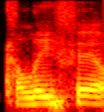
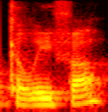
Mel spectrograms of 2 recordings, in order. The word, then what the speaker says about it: Khalifeh: So it's pronounced Khalifeh or Khalifa, so you can pronounce it either way.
